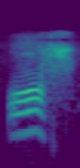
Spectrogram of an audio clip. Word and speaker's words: Wulf's: I'd never heard of it though, but tell us the fit, the wolf, spelled with a U, by the way, listeners, WULF'S, wolf's fish.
